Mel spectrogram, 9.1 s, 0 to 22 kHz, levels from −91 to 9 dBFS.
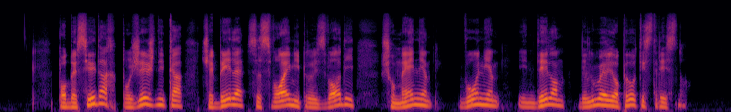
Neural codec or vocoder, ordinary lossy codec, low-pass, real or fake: codec, 44.1 kHz, 2.6 kbps, SNAC; none; 14.4 kHz; fake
